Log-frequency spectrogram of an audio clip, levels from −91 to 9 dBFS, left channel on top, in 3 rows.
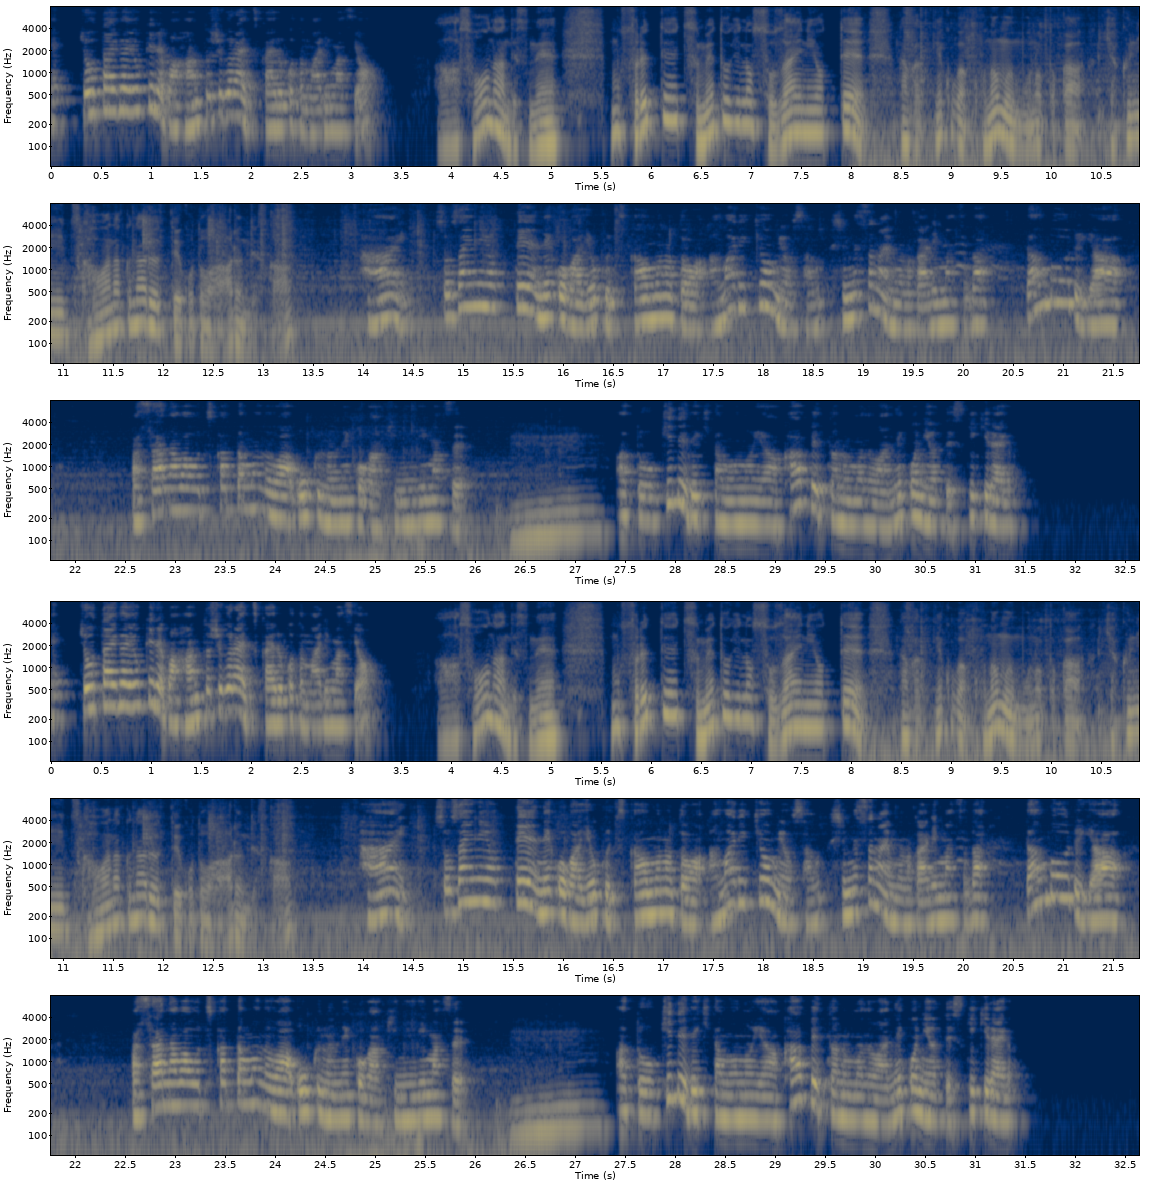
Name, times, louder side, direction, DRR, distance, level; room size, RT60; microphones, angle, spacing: voice 1, 0.0-3.2 14.0-14.5 14.7-20.3 20.6-21.6 22.6-25.9 27.4-31.4, right 3 dB, 50° right, 0.8 m, -30 dB
voice 2, 3.9-13.3 26.3-27.3, left 1 dB, 5° left, 0.3 m, -33 dB
sound 1, 8.0-26.9, equal, 40° left, 2.2 m, -47 dB
7.7 x 4.9 x 3.0 m
head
